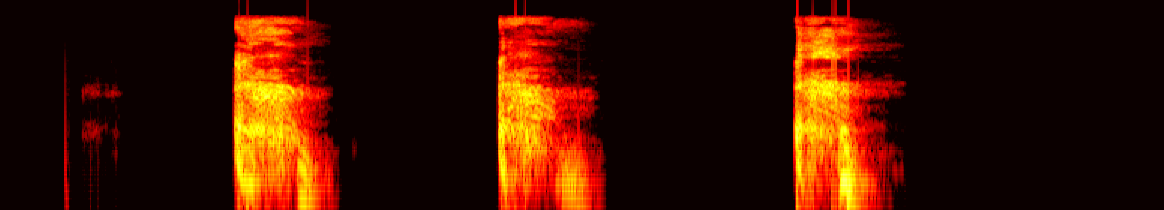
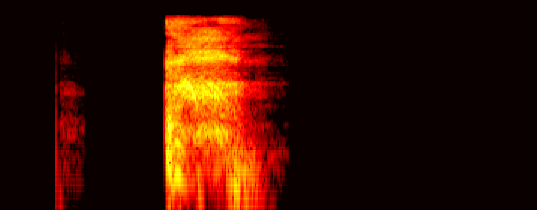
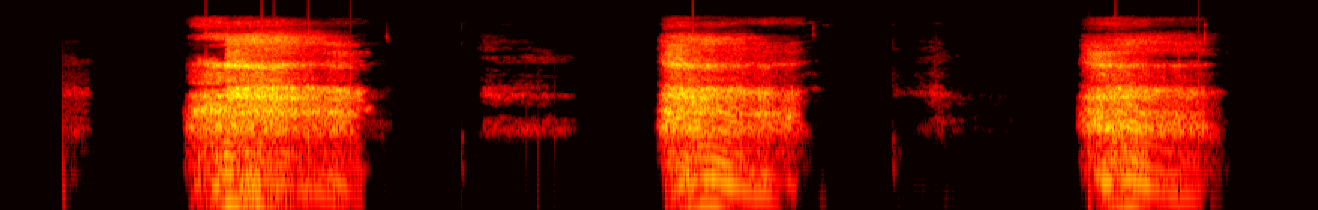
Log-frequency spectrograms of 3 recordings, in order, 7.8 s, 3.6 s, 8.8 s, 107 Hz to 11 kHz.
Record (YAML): three_cough_length: 7.8 s
three_cough_amplitude: 32768
three_cough_signal_mean_std_ratio: 0.32
cough_length: 3.6 s
cough_amplitude: 30315
cough_signal_mean_std_ratio: 0.3
exhalation_length: 8.8 s
exhalation_amplitude: 25088
exhalation_signal_mean_std_ratio: 0.43
survey_phase: beta (2021-08-13 to 2022-03-07)
age: 65+
gender: Male
wearing_mask: 'No'
symptom_none: true
smoker_status: Ex-smoker
respiratory_condition_asthma: false
respiratory_condition_other: false
recruitment_source: REACT
submission_delay: 3 days
covid_test_result: Negative
covid_test_method: RT-qPCR
influenza_a_test_result: Negative
influenza_b_test_result: Negative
